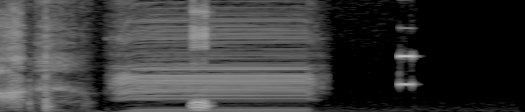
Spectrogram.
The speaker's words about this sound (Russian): Почему телефон сам заработал? А, мне звонят.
